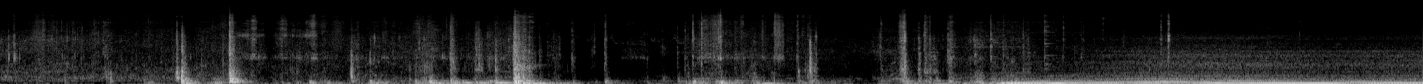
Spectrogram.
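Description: Scattered knocks and clatter, then about ten seconds in the 1996 Holden Barina Swing hatchback's engine starts a steady low running rumble, heard from inside the cabin.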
